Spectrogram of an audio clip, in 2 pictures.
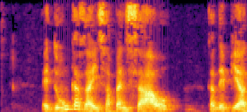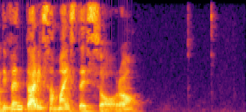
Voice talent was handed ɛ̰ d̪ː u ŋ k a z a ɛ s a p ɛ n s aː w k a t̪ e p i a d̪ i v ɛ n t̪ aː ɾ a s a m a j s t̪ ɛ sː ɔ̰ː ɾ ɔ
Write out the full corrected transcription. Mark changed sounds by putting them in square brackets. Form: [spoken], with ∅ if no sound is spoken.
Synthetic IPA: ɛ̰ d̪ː u ŋ k a z a [i] s a p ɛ n s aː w k a [d̪] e p i a d̪ i v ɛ n t̪ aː ɾ [i] s a m a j s t̪ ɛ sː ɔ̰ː ɾ ɔ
